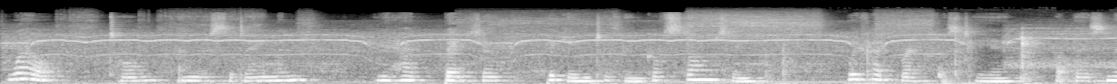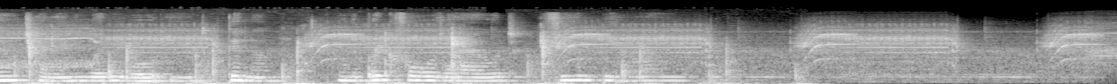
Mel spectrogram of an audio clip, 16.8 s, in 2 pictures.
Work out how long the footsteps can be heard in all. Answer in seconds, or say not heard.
9 s.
